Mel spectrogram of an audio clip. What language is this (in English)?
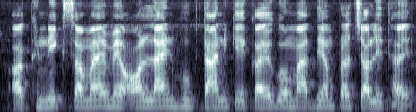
Magahi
